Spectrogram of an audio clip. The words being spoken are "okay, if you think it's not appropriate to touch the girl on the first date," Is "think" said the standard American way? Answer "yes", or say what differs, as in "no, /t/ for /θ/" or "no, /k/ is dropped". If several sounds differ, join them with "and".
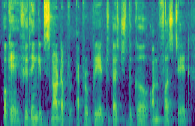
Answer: no, /t/ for /θ/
